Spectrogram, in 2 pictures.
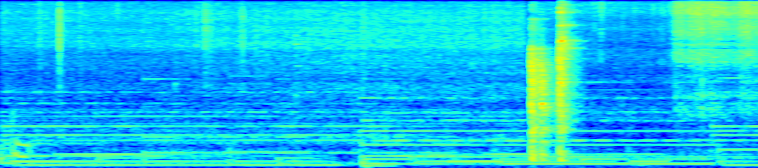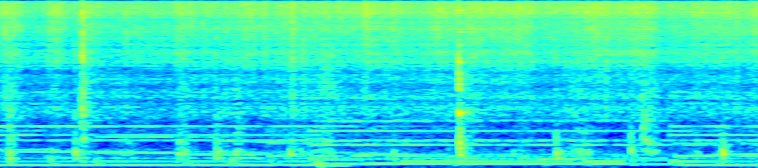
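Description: Cut bitter gourd tipped into a pan of roasting grated coconut; quiet scraping at first, then a loud clatter as the pieces drop in, followed by a strong, steady sizzle with occasional stirring clicks.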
